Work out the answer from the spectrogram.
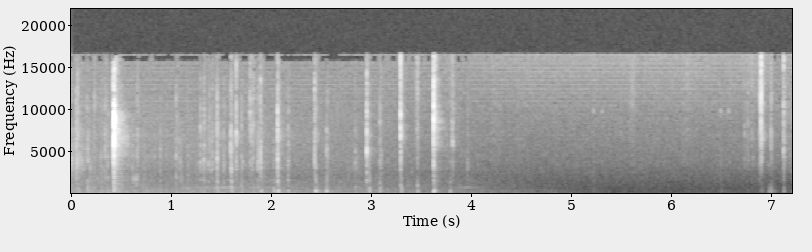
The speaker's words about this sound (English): I didn't want to type the rest of Traveler.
